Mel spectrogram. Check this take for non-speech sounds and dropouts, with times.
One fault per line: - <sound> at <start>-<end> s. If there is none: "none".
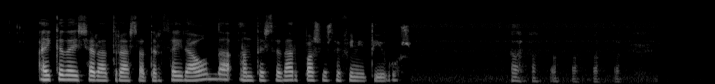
- laugh at 5.1-6.5 s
